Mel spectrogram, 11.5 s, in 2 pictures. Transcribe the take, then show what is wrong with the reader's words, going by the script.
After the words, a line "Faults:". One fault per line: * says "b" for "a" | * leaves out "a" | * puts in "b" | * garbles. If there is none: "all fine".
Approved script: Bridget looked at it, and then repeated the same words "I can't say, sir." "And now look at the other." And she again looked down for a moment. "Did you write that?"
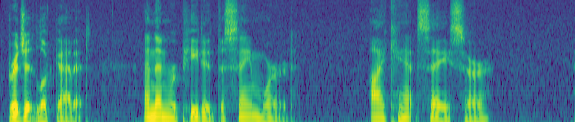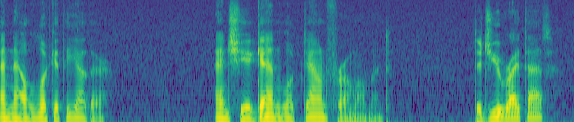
Bridget looked at it, and then repeated the same word "I can't say, sir." "And now look at the other." And she again looked down for a moment. "Did you write that?"
Faults:
* says "word" for "words"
